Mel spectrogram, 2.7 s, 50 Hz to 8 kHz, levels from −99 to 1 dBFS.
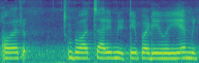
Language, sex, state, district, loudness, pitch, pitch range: Hindi, female, Uttar Pradesh, Jalaun, -16 LUFS, 220 Hz, 215-220 Hz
